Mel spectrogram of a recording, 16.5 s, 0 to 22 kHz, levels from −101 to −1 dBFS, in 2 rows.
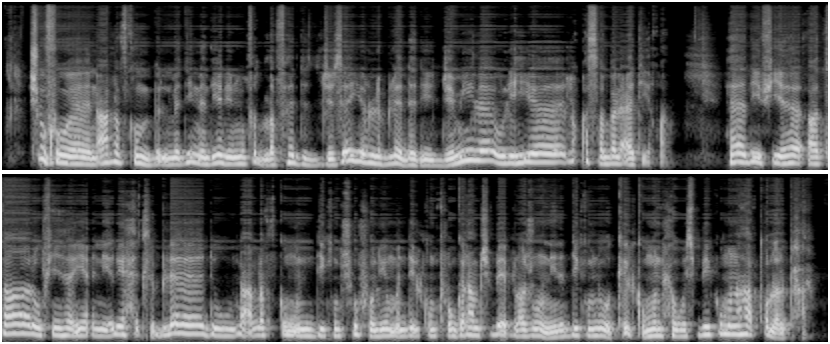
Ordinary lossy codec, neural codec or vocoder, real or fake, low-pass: none; vocoder, 48 kHz, 128 mel bands, Vocos; fake; 19.8 kHz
